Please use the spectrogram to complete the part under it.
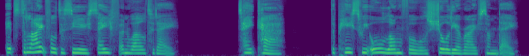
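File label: voice english welcome; Daphne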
